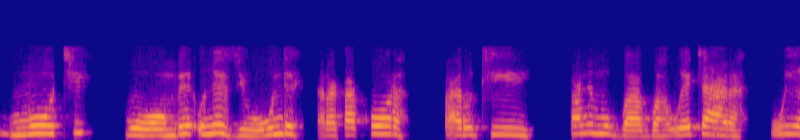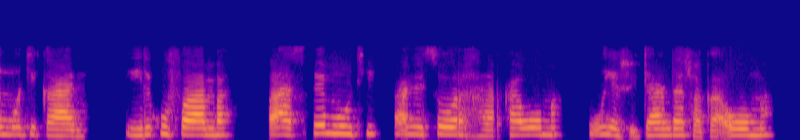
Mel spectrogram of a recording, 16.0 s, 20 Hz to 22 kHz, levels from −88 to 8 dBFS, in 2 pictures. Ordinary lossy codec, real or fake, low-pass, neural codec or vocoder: Opus, 16 kbps; fake; 5.4 kHz; codec, 44.1 kHz, 3.4 kbps, Pupu-Codec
